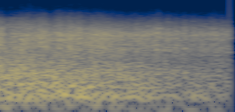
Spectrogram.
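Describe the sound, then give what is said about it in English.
A huge explosion in a movie fills the whole stretch with a loud, dense roar that stays heavy throughout and eases only slightly toward the end. “Huge explosion.”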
